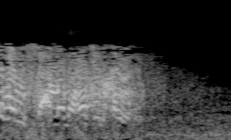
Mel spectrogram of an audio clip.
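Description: A man speaking over a telephone line, the voice narrow and thin; he stops about one and a half seconds in, leaving faint line noise.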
